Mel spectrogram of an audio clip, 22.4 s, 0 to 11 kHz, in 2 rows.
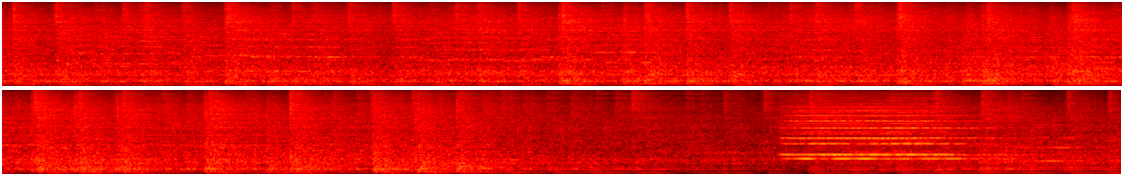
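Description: Music playing over an arena's sound system during a basketball timeout. About 19 seconds in, the game buzzer horn sounds one steady blast of about two seconds, signalling the end of the timeout.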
